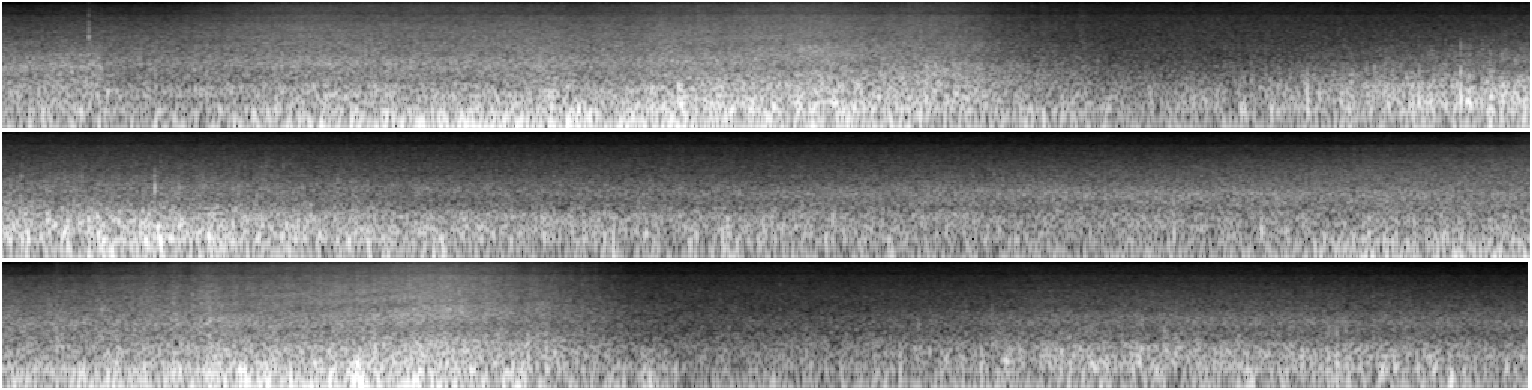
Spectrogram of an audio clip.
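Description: Ocean surf: waves washing in and out in slow swells, with a loud swell near the end.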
